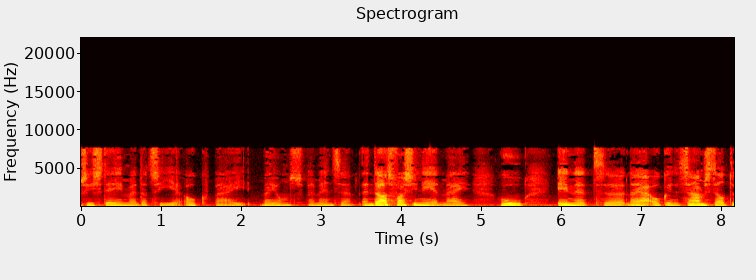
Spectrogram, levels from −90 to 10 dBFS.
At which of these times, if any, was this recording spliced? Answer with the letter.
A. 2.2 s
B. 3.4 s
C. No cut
A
